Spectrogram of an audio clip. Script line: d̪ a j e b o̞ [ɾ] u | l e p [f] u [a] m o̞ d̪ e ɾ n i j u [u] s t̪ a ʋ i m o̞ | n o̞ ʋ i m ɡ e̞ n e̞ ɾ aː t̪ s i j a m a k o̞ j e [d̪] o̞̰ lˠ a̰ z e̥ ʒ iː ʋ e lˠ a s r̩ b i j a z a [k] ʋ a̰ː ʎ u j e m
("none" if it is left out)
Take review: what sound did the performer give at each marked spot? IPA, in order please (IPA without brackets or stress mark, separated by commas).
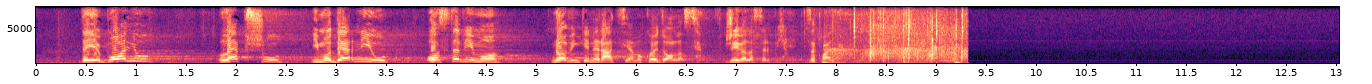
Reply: ʎ, ʃ, i, o, d̪, x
